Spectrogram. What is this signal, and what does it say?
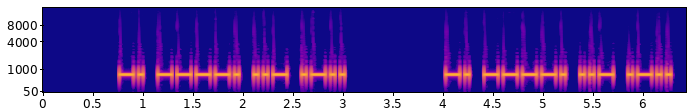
Morse code, heard as a keyed tone, about 25 wpm, 700 Hz. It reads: N9UL N9UL
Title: USA Call Signs - 4 Characters - Repeated 3x - 25wpm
